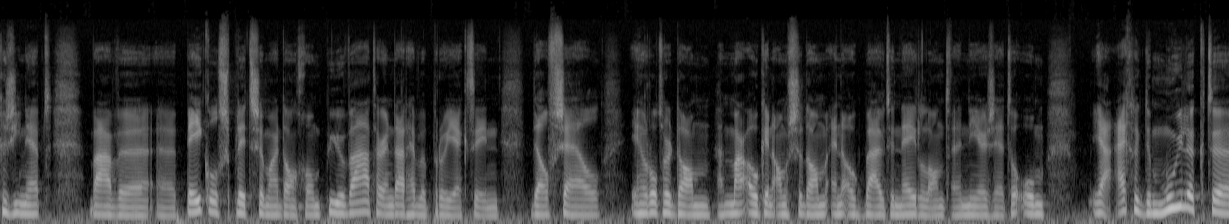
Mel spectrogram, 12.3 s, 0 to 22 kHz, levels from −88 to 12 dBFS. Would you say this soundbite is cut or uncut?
cut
